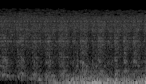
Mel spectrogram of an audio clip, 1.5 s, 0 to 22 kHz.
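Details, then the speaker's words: 2007 Ford Fiesta 1.4 TDCi diesel with the cylinder 3 injector unplugged and cylinder 2 suspected faulty: low, labouring crank on a weak battery that builds but never catches. Hard start, no start. "yeah doesn't want to start um so I wonder if that's brought up any trouble kit"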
